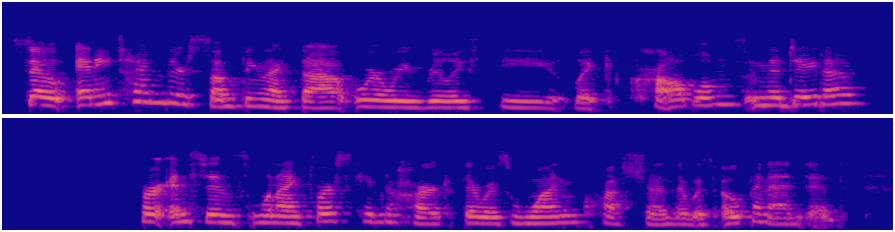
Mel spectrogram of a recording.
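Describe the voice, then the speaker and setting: A woman speaks at a fairly high pitch and a fairly quick pace. Her intonation is lively. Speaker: research organization CEO presenting a dataset. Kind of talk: workshop Q&A answer. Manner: fast.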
